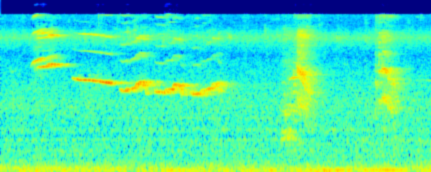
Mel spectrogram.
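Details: Oriental magpie-robin giving high whistles that slide downward into a warbled phrase, followed by two harsh, scratchy notes against low background rumble.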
